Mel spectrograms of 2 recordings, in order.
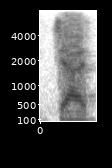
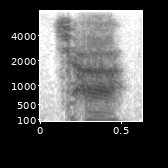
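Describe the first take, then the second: First: The first consonant is hard and voiced. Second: The first consonant is soft, low and long. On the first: The speaker calls it wrong. "don't say for the tea ja, ja, ja" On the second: The speaker calls it right. "So we say cha, cha, low and uh, soft"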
